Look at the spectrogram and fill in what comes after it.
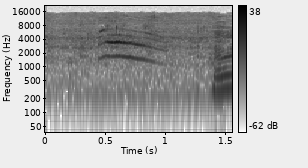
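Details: Ragdoll kitten raised in a home cattery in central Kansas gives a single drawn-out meow, high and clear and slowly sliding down in pitch, followed immediately by a person starting to speak.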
